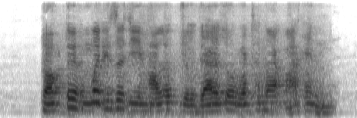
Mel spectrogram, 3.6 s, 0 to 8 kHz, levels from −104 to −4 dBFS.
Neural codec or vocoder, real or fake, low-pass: codec, 16 kHz in and 24 kHz out, 1.1 kbps, FireRedTTS-2 codec; fake; 7.2 kHz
